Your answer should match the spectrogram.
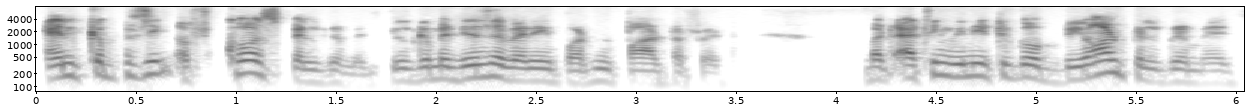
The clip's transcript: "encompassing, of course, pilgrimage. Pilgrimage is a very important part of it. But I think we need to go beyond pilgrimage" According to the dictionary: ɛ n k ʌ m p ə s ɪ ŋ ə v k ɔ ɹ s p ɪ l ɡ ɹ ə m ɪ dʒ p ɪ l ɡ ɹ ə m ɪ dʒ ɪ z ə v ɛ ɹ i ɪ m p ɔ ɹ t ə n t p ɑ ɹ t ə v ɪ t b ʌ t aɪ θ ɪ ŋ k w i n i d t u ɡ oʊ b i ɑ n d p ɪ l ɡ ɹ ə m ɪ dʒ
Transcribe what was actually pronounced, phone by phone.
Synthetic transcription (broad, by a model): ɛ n k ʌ m p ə s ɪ ŋ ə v k ɔ ɹ s p ɪ l ɡ ɹ ə m ɪ dʒ p ɪ l ɡ ɹ ə m ɪ dʒ ɪ z ə v ɛ ɹ i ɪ m p ɔ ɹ t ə n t p ɑ ɹ t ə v ɪ t b ʌ t aɪ t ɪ ŋ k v i n i d t u ɡ oʊ b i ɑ n d p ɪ l ɡ ɹ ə m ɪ dʒ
